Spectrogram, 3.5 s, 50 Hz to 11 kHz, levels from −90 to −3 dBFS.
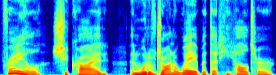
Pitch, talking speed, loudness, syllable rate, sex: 215 Hz, 225 wpm, -17 LUFS, 4.9 syllables/s, female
